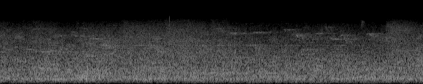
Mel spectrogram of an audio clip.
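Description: Steady outdoor ambient noise, an even wash of sound with no single clear source, with a few faint high chirps in the second half.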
